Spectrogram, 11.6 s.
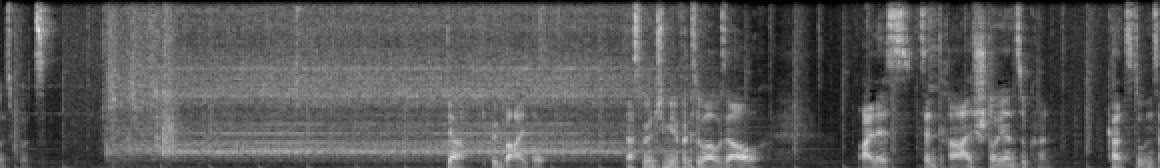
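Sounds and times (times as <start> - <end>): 
speech: 0.0 - 1.2, 4.5 - 5.7, 6.3 - 7.7, 8.6 - 11.5
motorized window blinds moving up and down: 0.9 - 7.3.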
